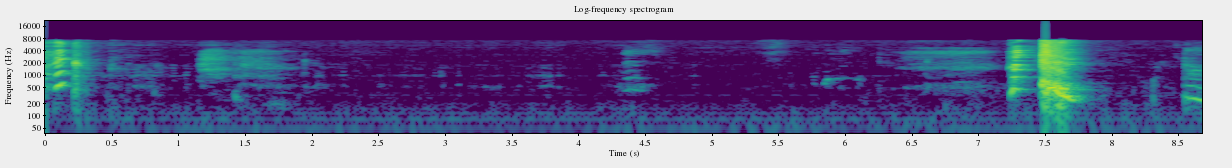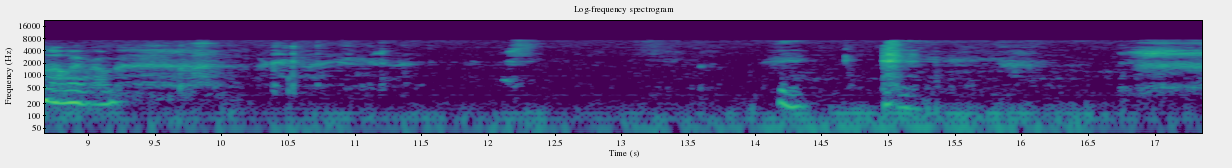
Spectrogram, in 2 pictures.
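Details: Sneeze deliberately induced by poking something up the nose for a sneezing challenge: a single loud, sharp sneeze among quiet talk and small sounds in a room.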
